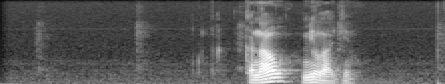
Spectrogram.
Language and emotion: Russian, neutral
